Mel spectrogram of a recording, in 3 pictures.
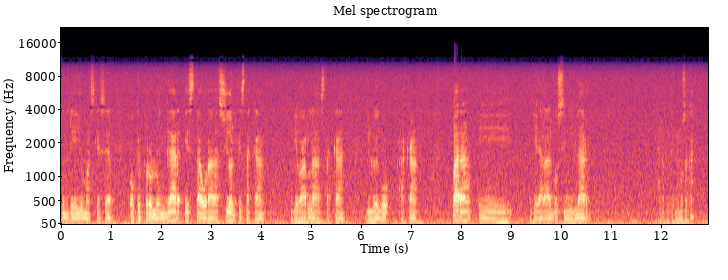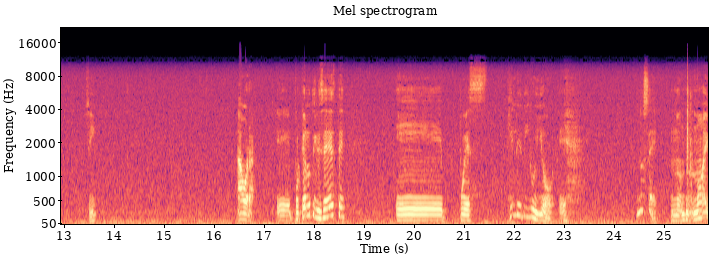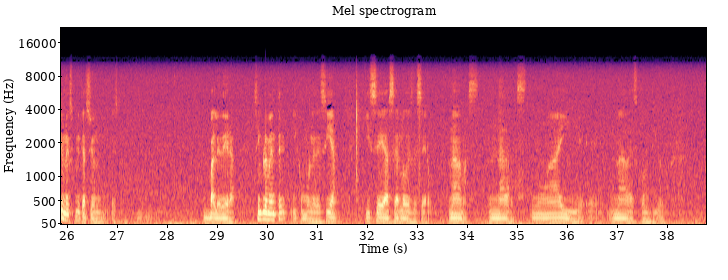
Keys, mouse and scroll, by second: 1.5 middle click, 2.0 scroll up 1, 5.4 middle click, 7.5-7.9 scroll down 1, 7.9 middle click, 9.9-11.3 scroll down 1, 11.3 middle click, 12.7-14.5 middle drag, 15.8 click, 16.8-17.1 scroll up 2, 25.5 x, 25.7 click, 28.1 click, 28.6-29.3 scroll down 1, 29.3-29.8 scroll down 1, 29.8-31.1 middle drag, 31.1-32.1 scroll up 1, 32.1-33.2 shift+middle drag, 33.3 shift+scroll down 2, 33.9-36.3 middle drag, 36.6-37.1 scroll up 2, 37.6-38.0 scroll down 2, 38.3 middle click.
